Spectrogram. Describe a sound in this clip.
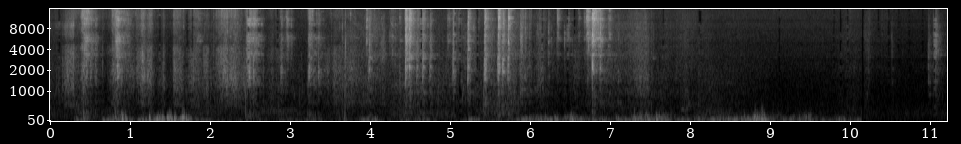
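Boots clank on a metal ladder.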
